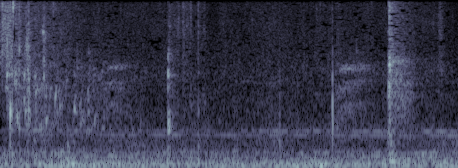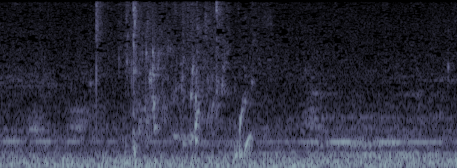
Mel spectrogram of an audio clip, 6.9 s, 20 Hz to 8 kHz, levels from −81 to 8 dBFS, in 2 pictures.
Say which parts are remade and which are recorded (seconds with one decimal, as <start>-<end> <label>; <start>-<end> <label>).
0.0-6.9 recorded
